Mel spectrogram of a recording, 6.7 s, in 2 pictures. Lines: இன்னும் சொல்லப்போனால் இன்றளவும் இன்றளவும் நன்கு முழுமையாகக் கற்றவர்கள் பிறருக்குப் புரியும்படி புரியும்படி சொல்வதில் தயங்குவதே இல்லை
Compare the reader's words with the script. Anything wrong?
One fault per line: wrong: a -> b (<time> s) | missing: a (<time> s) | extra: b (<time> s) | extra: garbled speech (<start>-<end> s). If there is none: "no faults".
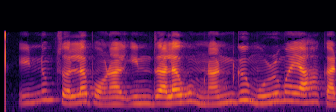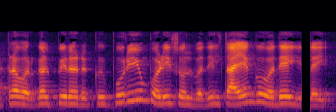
missing: இன்றளவும் (2.0 s)
missing: புரியும்படி (5.1 s)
